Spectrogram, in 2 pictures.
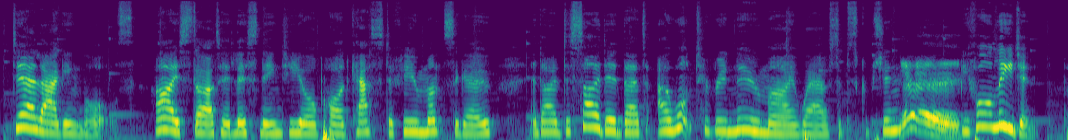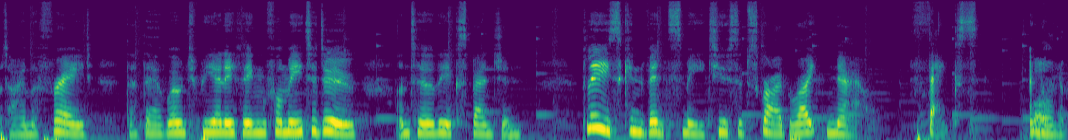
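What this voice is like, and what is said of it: Reads letter in a put-on accent. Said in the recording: “Should I give this person an accent? ... Yes, absolutely.”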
